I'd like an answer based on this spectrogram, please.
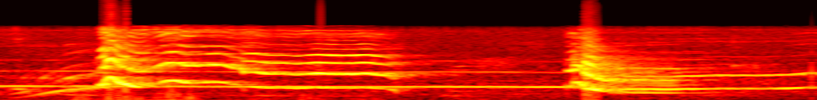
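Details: Dog howls at a laptop in two bursts, each starting with a sharp yelping onset then settling into a sustained harmonic howl, the first lasting about a second and a half before a short gap.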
